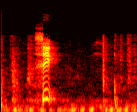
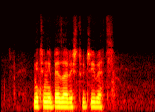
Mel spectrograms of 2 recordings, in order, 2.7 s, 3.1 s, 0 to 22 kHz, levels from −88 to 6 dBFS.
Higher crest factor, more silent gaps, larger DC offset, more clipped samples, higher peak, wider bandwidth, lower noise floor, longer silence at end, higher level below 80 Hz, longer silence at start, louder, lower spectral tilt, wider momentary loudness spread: first, 22 dB vs 16 dB; neither; neither; neither; about the same, -2 dBFS vs -4 dBFS; first, 13 kHz vs 5.6 kHz; second, -39 dBFS vs -61 dBFS; second, 0 s vs 1.05 s; first, -38 dBFS vs -56 dBFS; second, 0 s vs 0.7 s; first, -14 LUFS vs -17 LUFS; second, -2 dB/octave vs -9 dB/octave; first, 25 LU vs 11 LU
